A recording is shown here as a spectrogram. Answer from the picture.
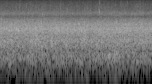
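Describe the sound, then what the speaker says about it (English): A stream of runoff from a river rushes steadily with a dense, even hiss of flowing water, close and constant, with no voices. "it's a runoff from the river"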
